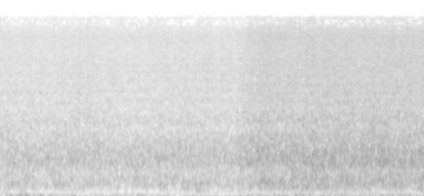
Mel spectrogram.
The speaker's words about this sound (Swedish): Sen går vi här nu vid Lankebro. Och just nu så strömmar det rejält med vatten.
